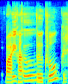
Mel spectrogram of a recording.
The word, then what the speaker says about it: buccal: But apparently I've also heard, not just from yourself, but another woman that does the I pronounced it wrong earlier, buccal, is that buccal, yes.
